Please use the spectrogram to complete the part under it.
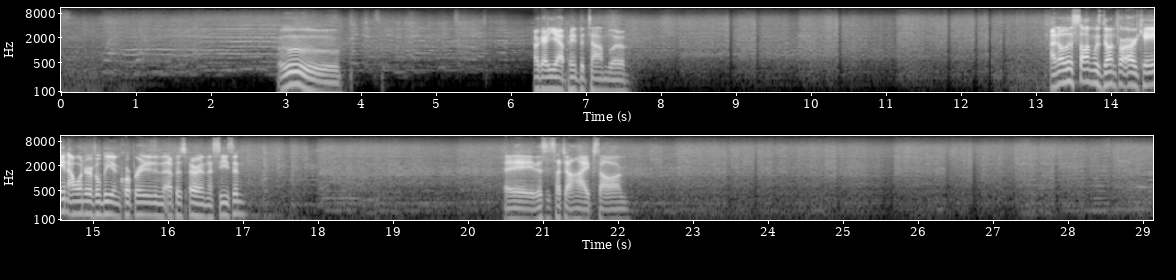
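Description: Pop music with singing plays quietly in the background.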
